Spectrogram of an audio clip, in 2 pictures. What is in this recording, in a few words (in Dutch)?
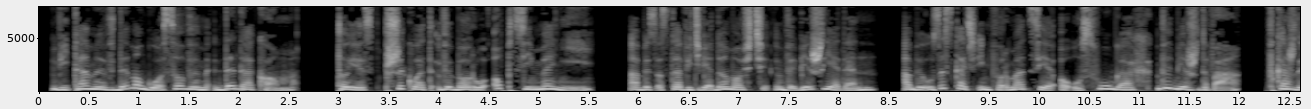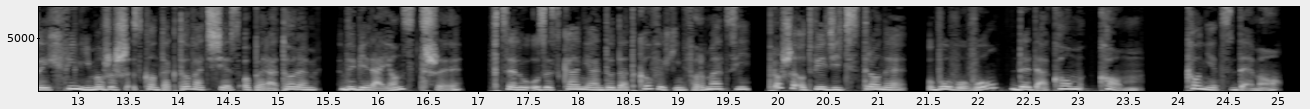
Voice over Pools vrouw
